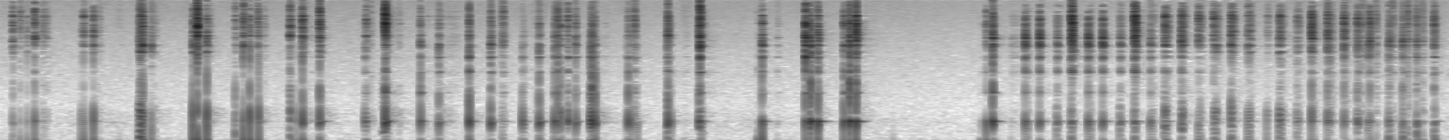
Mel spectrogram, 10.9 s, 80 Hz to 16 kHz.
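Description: A medium ceramic bowl with a rough crackle glaze, hollow and empty, is held upside down and tapped and scratched with fingertips and nails. Rapid, dry, woody-sounding taps carry a faint hollow tone near 500 Hz, with scratchy high detail and almost no ring. They pause briefly around the middle, then resume in a fast, steady flurry.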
